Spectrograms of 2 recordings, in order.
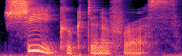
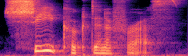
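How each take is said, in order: First: The strongest stress falls on she. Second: The same.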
